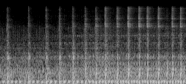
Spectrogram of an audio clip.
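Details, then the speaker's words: Restored 1999 Yamaha F1ZR two-stroke with standard unmodified exhaust and stock oil-pump setting, thin smoke: a crisp, even idle with steady rapid exhaust pops and a smooth, unbroken rhythm. Healthy. "Jadi suaranya seperti itu ya, masih halus."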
